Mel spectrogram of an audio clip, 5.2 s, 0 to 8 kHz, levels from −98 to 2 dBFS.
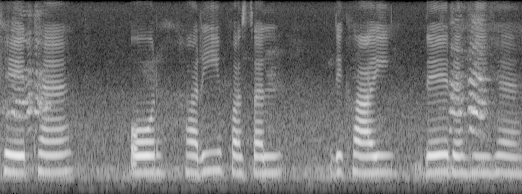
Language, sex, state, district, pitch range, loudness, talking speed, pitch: Hindi, female, Haryana, Jhajjar, 225-240 Hz, -17 LUFS, 105 wpm, 230 Hz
